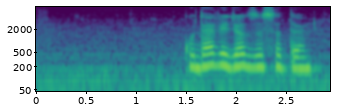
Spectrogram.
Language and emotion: Russian, neutral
